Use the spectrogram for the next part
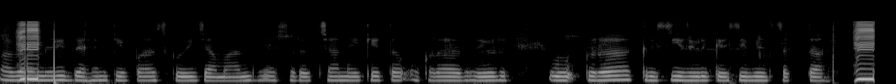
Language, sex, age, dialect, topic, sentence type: Bhojpuri, female, 25-30, Northern, agriculture, statement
